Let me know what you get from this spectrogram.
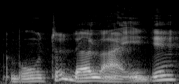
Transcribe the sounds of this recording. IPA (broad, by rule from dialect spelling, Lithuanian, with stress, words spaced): ˈbuːtʊ ˈdɐ ˈlˠɐɪdʲɪ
